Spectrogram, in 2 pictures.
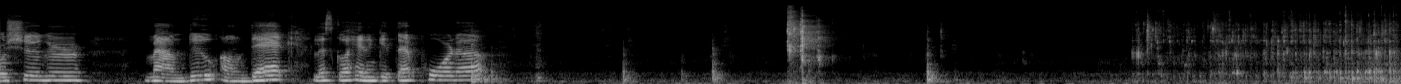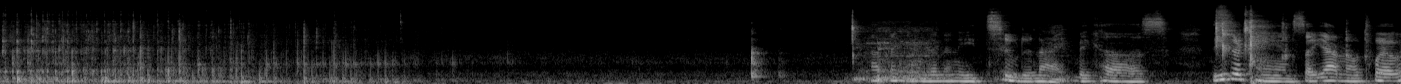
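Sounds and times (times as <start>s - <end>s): soda pouring and fizzing: 11.2s - 21.5s.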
